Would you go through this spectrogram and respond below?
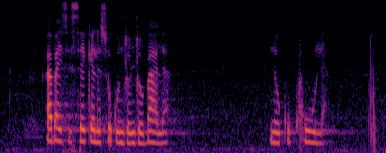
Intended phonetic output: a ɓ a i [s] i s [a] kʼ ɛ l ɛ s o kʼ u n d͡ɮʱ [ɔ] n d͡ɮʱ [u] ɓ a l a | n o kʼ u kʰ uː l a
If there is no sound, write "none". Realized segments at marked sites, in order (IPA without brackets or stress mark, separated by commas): s, ɛ, ɔ, ɔ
